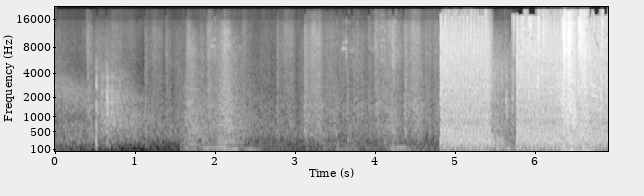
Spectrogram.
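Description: Call of Duty machine-gun fire from an MG gunner, with scattered shots and thumps early, then two loud sustained bursts of rapid fire near the end.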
